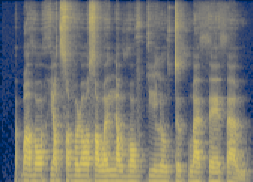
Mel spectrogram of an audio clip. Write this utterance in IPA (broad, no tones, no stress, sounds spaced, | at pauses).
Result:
ɓ a ðˤ o h i d sˤ ə v ɹ ʊ sˤ ʌ w ə n ɛ w ðˤ o v k i l o w t ʊ θ w a θ ɛ θ a w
